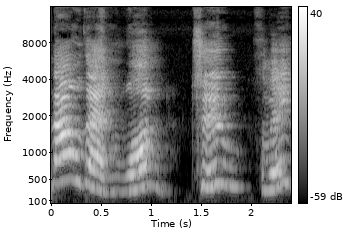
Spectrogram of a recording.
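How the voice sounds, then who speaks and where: Raised and projected, a woman's put-on character voice comes out squeaky at an extremely high pitch. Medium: read story. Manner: bossy, brisk.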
